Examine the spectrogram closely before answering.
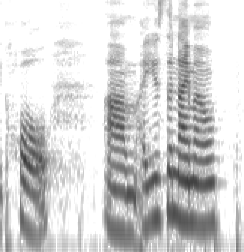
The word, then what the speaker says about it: Nymo: I use the Nymo D. I don't know how everybody else pronounces it. I pronounce it Nymo.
